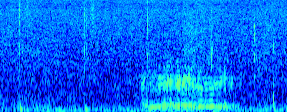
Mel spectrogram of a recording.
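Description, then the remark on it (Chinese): A Pomeranian dog named Taotao snores softly under a bed: one drawn-out, rasping breath rises out of the quiet for about a second, then fades back into low background hum. “你听到狗打呼噜了，真的？”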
